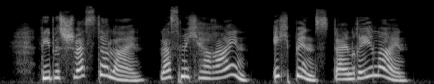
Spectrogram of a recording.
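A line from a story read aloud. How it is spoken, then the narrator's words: Fawn calling out. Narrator (German): das Rehlein … rief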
